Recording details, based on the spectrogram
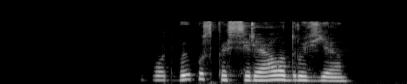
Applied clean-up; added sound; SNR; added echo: neural mask model DeepFilterNet 3.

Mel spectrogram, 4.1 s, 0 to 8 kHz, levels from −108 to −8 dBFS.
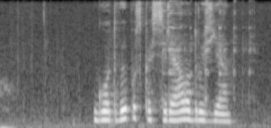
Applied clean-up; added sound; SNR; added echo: none; Dog; 19 dB; none.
